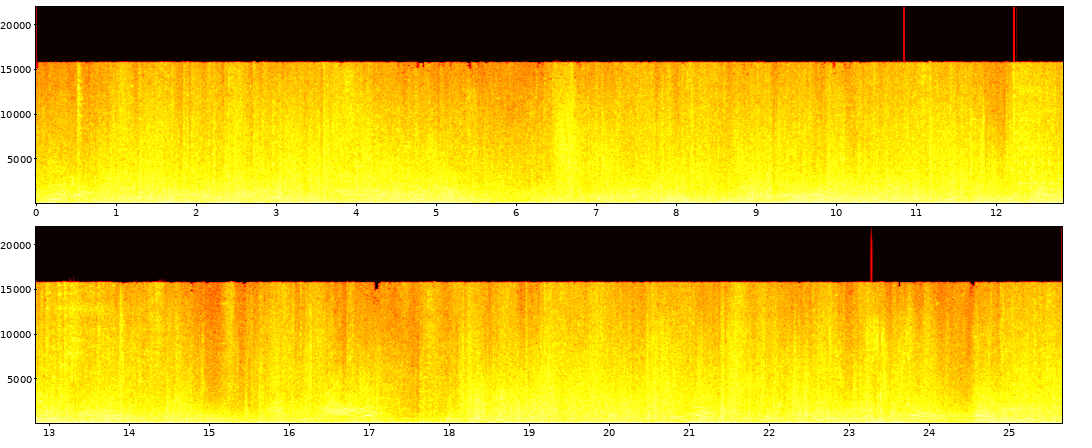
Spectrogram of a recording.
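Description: Magic spells crackle and burst loudly in a fast game battle.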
